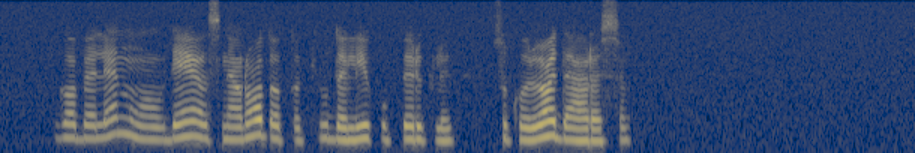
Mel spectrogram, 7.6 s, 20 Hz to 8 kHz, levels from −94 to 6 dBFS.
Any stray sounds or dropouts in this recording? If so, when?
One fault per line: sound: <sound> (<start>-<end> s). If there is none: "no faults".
no faults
